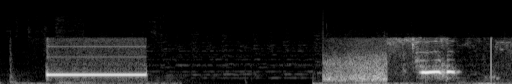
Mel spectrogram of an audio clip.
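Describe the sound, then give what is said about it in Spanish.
A telephone call to someone's girlfriend going through: one steady electronic ring tone lasting about a second, a short quiet gap, then louder crackly line noise with brief beeping tones, with no talking. “Ya entró ahí la llamada”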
